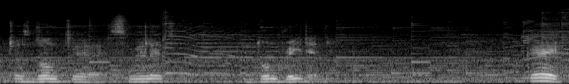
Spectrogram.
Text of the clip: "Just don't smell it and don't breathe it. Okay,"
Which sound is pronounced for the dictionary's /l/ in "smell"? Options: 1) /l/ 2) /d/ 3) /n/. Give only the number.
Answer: 1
